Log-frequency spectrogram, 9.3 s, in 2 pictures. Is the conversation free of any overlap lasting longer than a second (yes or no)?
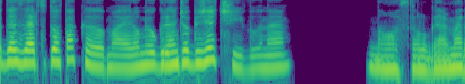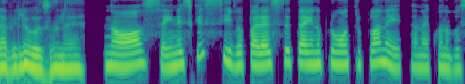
yes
